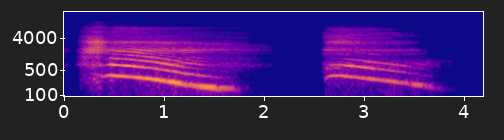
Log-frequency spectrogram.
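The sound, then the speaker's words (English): A person takes deep breaths, letting out two voiced, sighing exhales that each slide downward in pitch, the first longer and the second shorter, fairly loud with no talk. “And take another breath.”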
